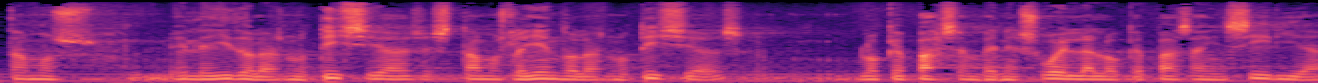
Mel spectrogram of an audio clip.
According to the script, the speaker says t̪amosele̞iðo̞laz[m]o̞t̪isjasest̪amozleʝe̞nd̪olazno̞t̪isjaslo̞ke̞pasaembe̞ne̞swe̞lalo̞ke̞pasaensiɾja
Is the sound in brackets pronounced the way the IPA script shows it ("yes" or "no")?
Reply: no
